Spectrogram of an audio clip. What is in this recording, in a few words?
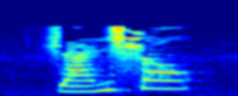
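"燃烧", Mandarin Chinese; chinese flashcards; hsk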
